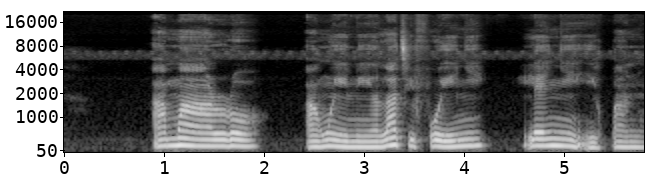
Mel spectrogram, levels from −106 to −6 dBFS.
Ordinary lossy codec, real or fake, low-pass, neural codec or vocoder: none; real; none; none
